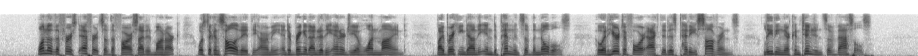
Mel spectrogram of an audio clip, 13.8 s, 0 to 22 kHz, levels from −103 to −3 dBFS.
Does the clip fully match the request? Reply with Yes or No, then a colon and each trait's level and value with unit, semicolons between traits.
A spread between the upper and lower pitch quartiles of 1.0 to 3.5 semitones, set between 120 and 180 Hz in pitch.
Yes: average, 3.2 semitones; medium, 140 Hz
